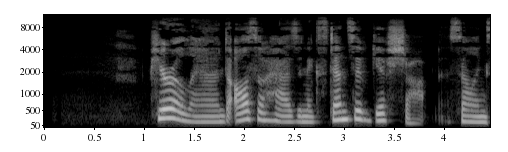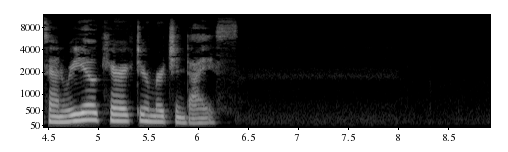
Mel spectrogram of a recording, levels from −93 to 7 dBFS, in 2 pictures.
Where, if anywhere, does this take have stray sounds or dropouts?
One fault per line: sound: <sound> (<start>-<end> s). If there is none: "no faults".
no faults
